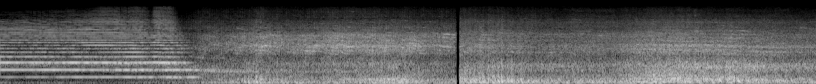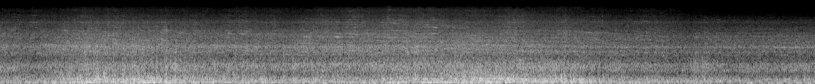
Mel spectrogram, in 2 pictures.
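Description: Locomotive horn sounding one long steady note that stops about two seconds in. It is followed by the rumble and wheel clatter of a passenger train passing at speed.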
